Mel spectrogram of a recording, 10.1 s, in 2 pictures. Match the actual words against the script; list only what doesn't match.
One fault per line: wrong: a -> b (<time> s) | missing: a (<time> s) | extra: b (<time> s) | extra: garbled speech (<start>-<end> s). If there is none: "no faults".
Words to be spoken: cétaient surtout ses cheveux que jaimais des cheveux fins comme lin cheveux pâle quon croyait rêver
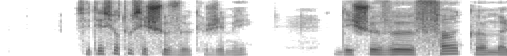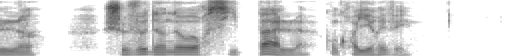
extra: dun or si (6.5 s)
